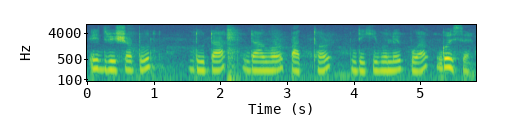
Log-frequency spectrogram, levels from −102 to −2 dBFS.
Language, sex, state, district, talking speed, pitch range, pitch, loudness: Assamese, female, Assam, Sonitpur, 80 wpm, 210-230 Hz, 215 Hz, -18 LUFS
